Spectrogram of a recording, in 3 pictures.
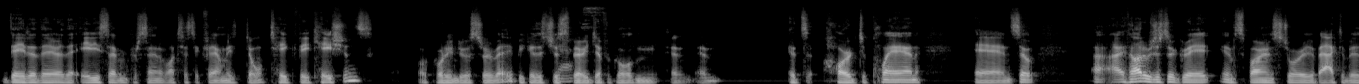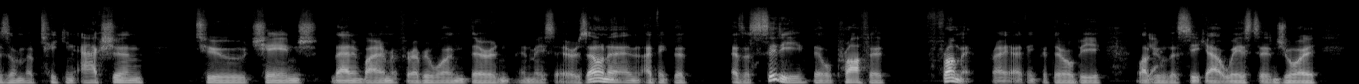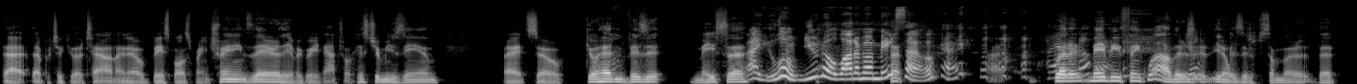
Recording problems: none

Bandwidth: 15.5 kHz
